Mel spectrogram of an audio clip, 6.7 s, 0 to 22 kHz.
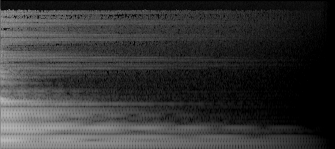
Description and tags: Sampling of my electro acoustic guitar Sherwood SH887 three octaves and five velocity levels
